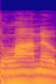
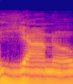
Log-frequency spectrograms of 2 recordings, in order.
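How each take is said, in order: First: Llano is said with a Texan, English-style L. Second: Llano is said with a Spanish double-L sound.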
